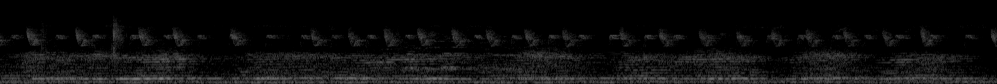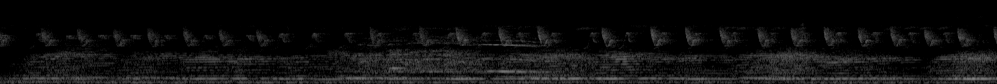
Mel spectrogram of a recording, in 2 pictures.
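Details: Frogs calling during the rainy season: a dense chorus of high, rapid clicking pulse trains repeating in bursts, layered over a lower throbbing, croaking pulse and a steady background hum.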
